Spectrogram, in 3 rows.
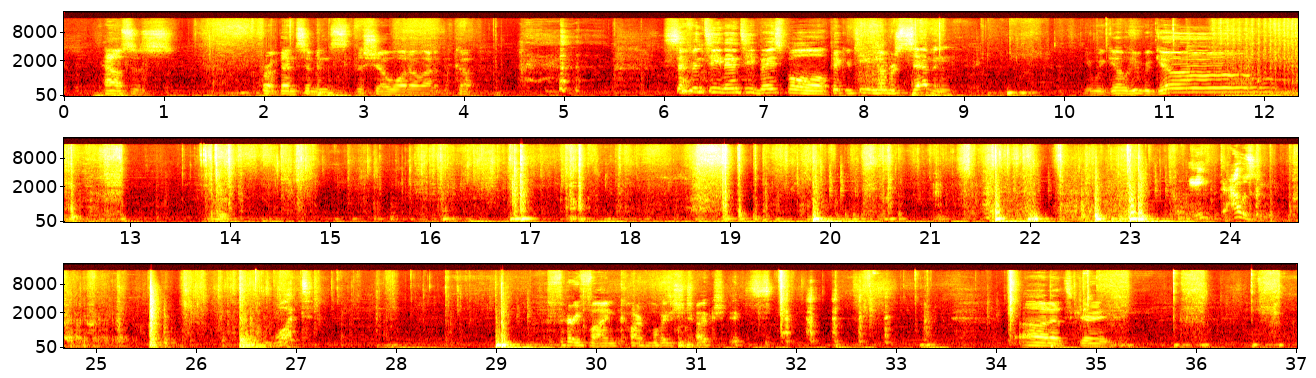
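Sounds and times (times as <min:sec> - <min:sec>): cardboard scraping and tearing: 0:11.5 - 0:13.0
boxes being handled: 0:13.6 - 0:29.5.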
